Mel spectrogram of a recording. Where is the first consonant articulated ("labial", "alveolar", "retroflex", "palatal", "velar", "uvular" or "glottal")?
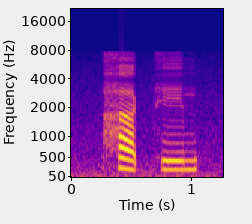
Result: glottal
